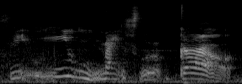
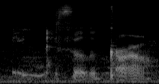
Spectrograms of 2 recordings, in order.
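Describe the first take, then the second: First: Softer, put-on cooing voice. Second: Higher, softer whisper; whispered coo. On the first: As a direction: coo it gently like to a child. Cooing at a whispering stranger. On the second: Acted. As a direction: breathe it out as a whisper. Repeats the compliment in a whisper.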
